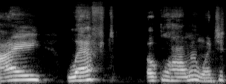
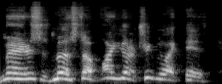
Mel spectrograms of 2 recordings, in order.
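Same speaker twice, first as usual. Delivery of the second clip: higher, put-on griping of an inmate pretending to be mad; mock angry grumble; 8 semitones higher than usual. Inmate fakes anger at the officer for show, mock grumbling. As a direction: fake a sulky complaint so the others believe it. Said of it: "he starts mumbling and getting angry".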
